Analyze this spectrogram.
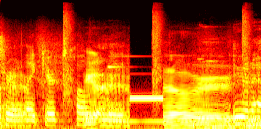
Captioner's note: beep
